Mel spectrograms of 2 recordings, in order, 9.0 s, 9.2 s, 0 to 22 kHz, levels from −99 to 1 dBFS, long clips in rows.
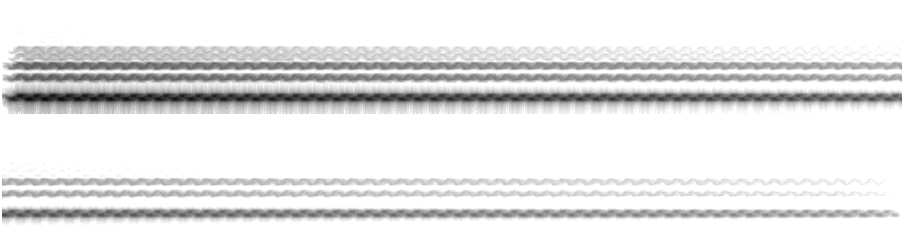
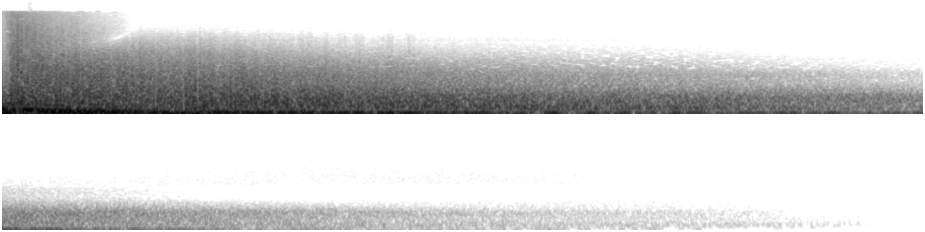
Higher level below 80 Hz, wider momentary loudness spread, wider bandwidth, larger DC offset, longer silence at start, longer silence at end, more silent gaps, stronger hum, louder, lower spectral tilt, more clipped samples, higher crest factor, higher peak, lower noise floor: second, under -90 dBFS vs -18 dBFS; about the same, 26 LU vs 25 LU; second, 2.9 kHz vs 10.5 kHz; neither; about the same, 0.05 s vs 0 s; second, 3.9 s vs 4.6 s; neither; neither; about the same, -17 LUFS vs -16 LUFS; about the same, -7 dB/octave vs -8 dB/octave; neither; about the same, 18 dB vs 16 dB; about the same, 0 dBFS vs 0 dBFS; second, -64 dBFS vs -87 dBFS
